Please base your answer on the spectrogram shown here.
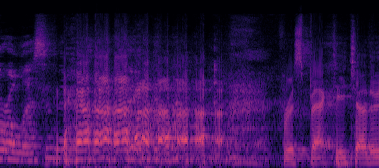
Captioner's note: laughter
